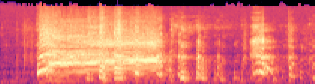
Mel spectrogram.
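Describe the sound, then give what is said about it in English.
A person lets out a loud, drawn-out imitation of an anime-style battle scream lasting over a second, then breaks into choppy bursts of laughter. “They say Nani and scream.”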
